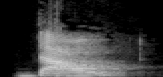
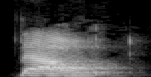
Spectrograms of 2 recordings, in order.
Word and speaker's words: doubt: Bien, tenemos la letra B y en estas palabras no se pronuncia. Vamos a repetir. Dead, dead, doubt, doubt, subtle, subtle, bomb, bomb, climb, climb.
